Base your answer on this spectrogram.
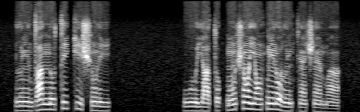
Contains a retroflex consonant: no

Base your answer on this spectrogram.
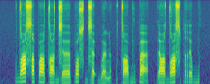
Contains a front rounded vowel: no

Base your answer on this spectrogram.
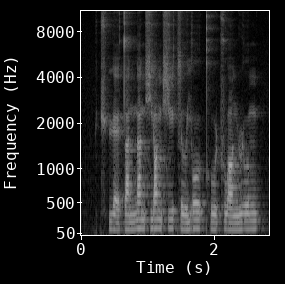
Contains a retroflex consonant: yes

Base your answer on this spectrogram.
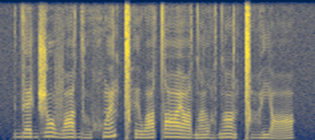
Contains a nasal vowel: yes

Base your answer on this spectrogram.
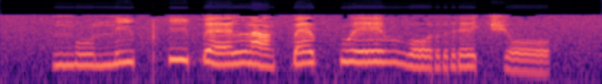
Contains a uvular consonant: no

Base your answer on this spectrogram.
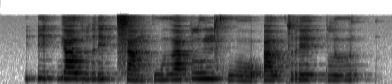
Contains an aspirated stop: yes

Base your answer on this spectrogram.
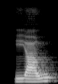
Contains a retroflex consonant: no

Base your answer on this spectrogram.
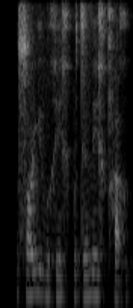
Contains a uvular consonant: yes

